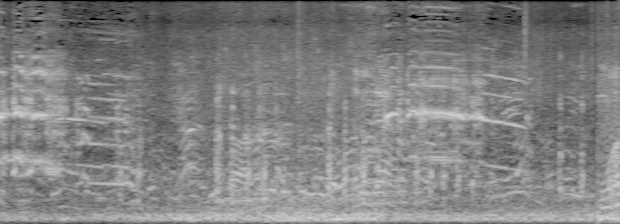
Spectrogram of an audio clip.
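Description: Several roosters crow repeatedly over a noisy, busy background in Carbon, Cebu City, with clucking chickens and murmuring voices mixed in close by.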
